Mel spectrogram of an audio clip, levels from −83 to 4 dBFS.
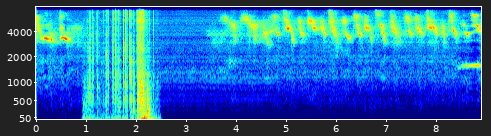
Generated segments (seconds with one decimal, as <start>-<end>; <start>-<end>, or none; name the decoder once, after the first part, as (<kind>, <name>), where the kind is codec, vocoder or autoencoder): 0.0-8.9 (autoencoder, DAC-VAE)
